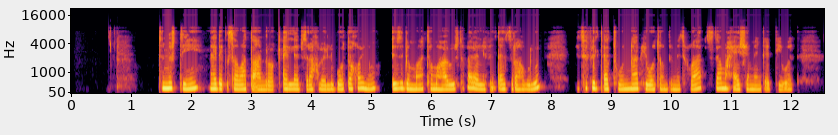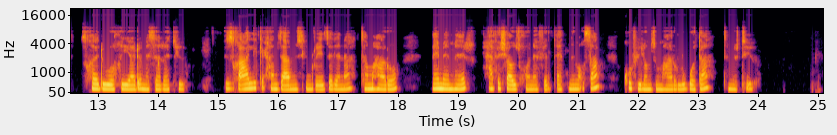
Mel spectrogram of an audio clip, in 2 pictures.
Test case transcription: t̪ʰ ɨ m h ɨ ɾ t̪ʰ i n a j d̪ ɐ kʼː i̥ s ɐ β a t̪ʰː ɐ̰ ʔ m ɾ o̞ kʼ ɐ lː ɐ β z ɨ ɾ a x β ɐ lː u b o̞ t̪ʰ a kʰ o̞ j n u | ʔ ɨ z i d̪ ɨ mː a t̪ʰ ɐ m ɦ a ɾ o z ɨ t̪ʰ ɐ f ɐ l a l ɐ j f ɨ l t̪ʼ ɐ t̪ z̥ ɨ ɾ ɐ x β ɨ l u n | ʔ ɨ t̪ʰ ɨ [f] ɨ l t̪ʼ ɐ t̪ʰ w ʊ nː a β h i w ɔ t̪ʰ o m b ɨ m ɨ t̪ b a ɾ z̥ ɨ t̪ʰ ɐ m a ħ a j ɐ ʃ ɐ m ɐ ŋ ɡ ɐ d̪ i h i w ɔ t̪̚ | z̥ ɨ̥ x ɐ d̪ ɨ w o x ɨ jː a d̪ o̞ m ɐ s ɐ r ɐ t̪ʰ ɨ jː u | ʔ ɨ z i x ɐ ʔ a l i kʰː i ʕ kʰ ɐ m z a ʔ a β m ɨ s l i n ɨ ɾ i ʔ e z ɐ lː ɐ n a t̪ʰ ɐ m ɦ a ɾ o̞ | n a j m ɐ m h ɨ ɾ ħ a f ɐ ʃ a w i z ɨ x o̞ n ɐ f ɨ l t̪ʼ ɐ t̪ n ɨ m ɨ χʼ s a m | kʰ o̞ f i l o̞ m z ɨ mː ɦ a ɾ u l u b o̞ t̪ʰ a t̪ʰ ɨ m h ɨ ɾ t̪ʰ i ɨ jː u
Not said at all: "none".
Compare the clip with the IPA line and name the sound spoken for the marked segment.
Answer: f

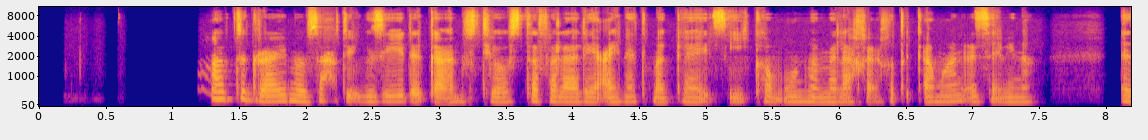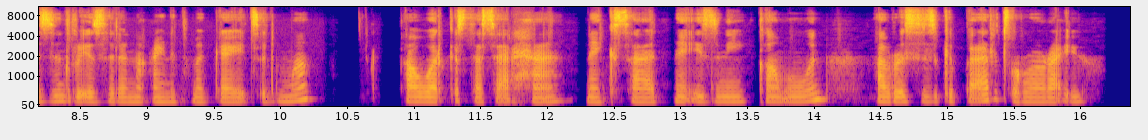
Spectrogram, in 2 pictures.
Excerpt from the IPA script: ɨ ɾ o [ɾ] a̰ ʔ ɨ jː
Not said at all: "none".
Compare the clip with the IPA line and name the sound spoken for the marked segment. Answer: ɾ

